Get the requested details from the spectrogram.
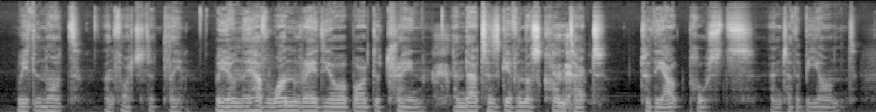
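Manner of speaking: very low, even, unvarying voice. Narrator voices the woman in the turret replying to the players, in a very low, even tone. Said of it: "you hear her respond in a very low, even tone".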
